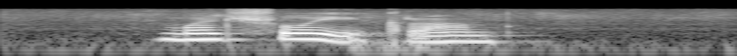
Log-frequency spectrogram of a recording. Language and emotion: Russian, sad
